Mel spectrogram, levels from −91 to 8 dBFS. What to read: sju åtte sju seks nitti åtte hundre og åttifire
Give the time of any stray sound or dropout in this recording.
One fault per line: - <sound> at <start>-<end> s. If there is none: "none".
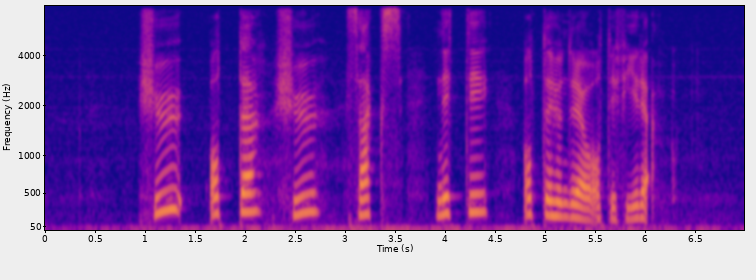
none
